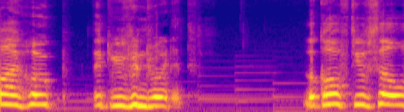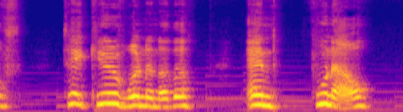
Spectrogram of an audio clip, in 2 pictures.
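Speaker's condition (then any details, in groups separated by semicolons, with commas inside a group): Quadriplegic cerebral palsy, severe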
